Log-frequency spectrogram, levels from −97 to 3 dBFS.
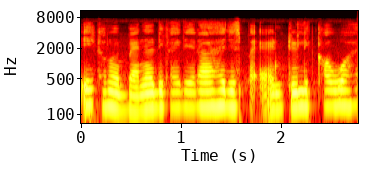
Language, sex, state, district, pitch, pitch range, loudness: Hindi, male, Uttar Pradesh, Shamli, 140 Hz, 135-145 Hz, -16 LUFS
